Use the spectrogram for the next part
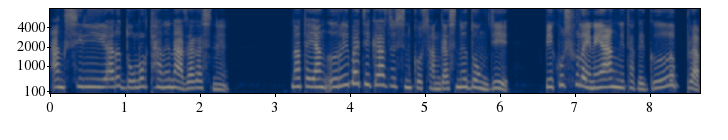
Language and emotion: Bodo, disgusted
